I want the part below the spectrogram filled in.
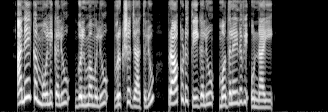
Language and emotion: Telugu, neutral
